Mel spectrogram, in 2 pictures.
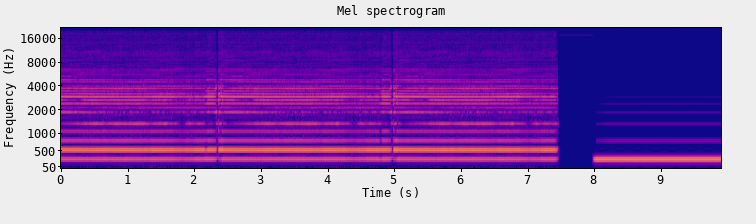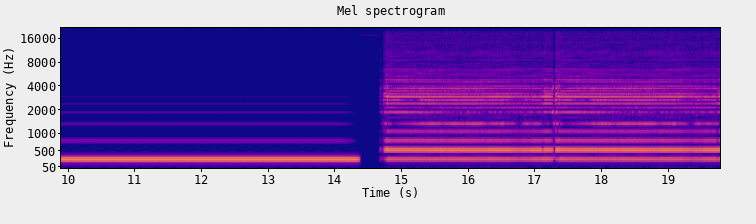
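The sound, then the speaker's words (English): A steady, pure sine tone around middle C holds for several seconds, sandwiched between two stretches of a bowed violin note at the same pitch that sounds fuller and richer. “Compare this violin tone with a pure sine wave at the same frequency from an oscillator.”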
